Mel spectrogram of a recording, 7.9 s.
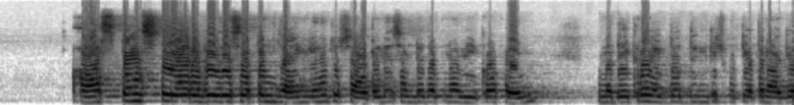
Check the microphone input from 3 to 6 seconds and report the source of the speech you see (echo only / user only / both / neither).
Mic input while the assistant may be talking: echo only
